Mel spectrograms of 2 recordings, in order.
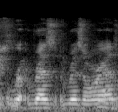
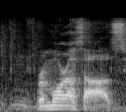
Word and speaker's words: Remorhaz: Did you say Remorhaz, whatever that? Yeah, it's unpronounceable.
